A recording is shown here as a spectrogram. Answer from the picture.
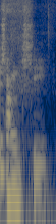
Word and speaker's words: Shang-Chi: So you gotta say Sean and then say Shang-Chi. Sean. Shang-Chi.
